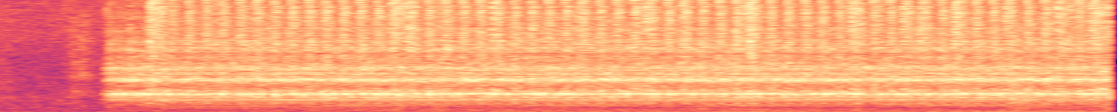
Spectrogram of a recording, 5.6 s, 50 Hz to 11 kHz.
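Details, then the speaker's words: Early 2004 Ford Excursion 6.0 Powerstroke diesel, sat for a while, no start, new battery: starter turns the engine slowly, about four beats a second, never catching; suspected blown head gasket, oil overfull; slow cranking, no start. "but it's not cranking over fast enough so there's multiple questions"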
